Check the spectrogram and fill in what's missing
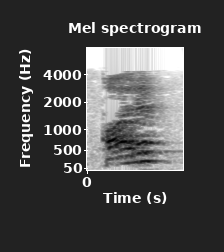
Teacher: القاف مفخمة في الدرجة الأولى من مراتب تفخيمها لأنها مفتوحة وبعدها ألف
